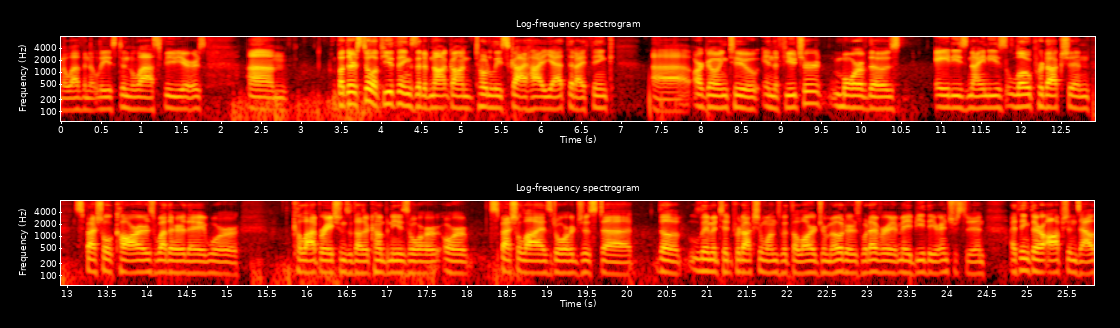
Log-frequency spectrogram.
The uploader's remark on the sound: This special ‘al fresco’ episode of the podcast. Recorded at Hampton Court Palace at the annual Concours of Elegance car show.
